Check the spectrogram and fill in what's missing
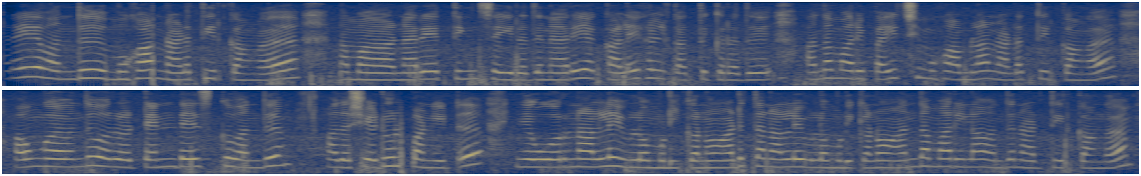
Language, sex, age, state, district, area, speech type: Tamil, female, 18-30, Tamil Nadu, Sivaganga, rural, spontaneous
